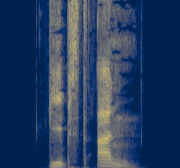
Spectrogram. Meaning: second-person singular present of angeben
- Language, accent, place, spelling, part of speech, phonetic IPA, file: German, Germany, Berlin, gibst an, verb, [ˌɡiːpst ˈan], De-gibst an.ogg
